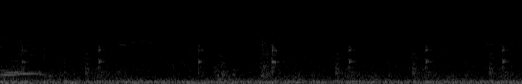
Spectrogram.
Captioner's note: clock ticking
